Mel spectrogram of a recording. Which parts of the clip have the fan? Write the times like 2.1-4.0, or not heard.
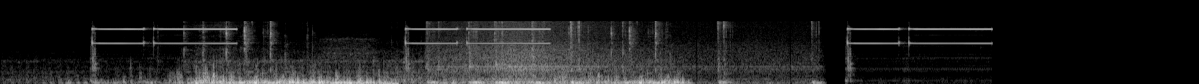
0.0-7.0.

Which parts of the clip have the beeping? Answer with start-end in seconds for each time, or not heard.
0.9-2.4, 4.0-5.5, 8.4-9.9.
